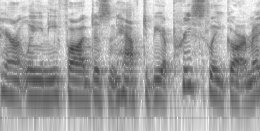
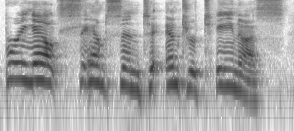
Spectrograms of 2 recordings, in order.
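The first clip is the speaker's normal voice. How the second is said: raised, drawn-out crowd call; mild narrated shout; 7 semitones higher, 4 dB louder, slower than usual. A narrator's reading. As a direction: call it out slowly, pitched up, without yelling. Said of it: "they shouted".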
